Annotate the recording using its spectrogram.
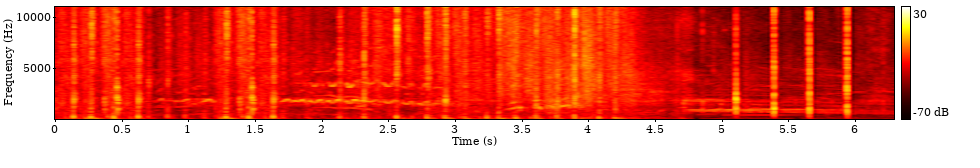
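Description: A chain of methane-filled balloons igniting one after another: a fast run of sharp pops, several a second, for about four and a half seconds, then a few last scattered pops. Voices call out over it.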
